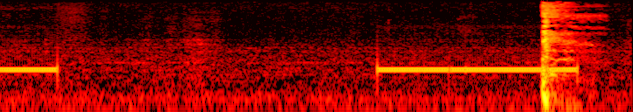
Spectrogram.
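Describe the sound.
A telephone call rings before going to voicemail. A quiet ringback tone cuts off near the start, and after a pause a longer steady tone sounds, broken near its end by a sharp click as the line picks up.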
